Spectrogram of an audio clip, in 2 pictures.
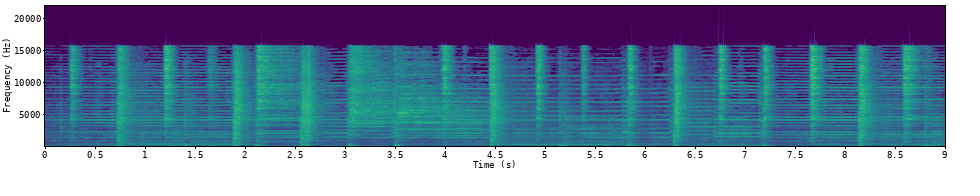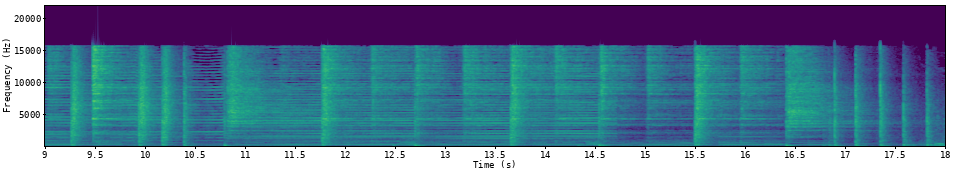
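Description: Background music: a bagpipe melody of held notes over a steady drum beat.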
